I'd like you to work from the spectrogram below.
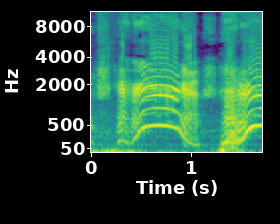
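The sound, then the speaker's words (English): A voice imitates an old Model T car horn, belting out two loud, nasal honks that each swoop upward and then slide back down, like an "ah-oo-gah" call. “Did Model T's actually have a horn that sound like that?”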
